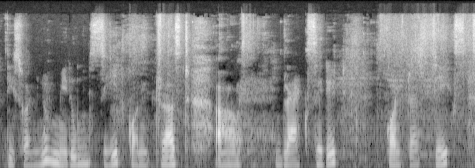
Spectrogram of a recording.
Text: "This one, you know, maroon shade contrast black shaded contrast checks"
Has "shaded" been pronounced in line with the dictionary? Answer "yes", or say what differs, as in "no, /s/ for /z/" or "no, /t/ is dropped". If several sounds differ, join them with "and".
no, /s/ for /ʃ/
